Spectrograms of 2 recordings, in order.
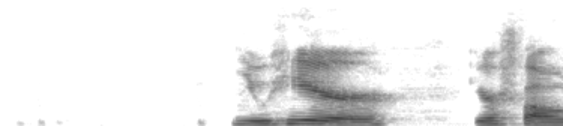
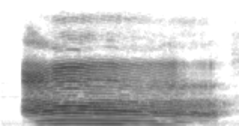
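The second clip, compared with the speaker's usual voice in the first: long, loud mock scream "ah"; half-acted drawn-out scream; victim's mock scream; 6 dB louder than usual. Victim sees the killer with knife, mock scream. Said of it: "And you're like".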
